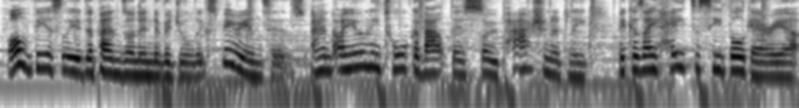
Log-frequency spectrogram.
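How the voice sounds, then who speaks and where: Female film reviewer, earnest and opinionated, mid-range voice, soft music underneath. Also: medium pitch. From United Kingdom.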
